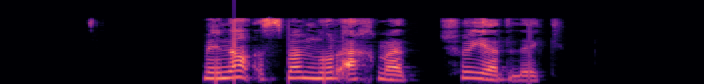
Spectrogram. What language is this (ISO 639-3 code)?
uig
